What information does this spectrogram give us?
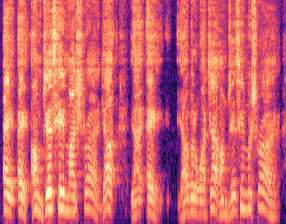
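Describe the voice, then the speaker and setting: Man, 30s, fairly high voice, loose rambling podcast host talk. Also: animated, normal speed, slightly rough. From Georgia, USA. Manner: laid-back, boastful, rambling with repeats. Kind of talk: casual chat.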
